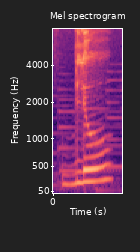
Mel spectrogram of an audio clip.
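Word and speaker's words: bleue: مذکر بلانش سفید مؤنث بلو آبی مؤنث یه او آخرش اضافه میشه تلفظش تغییر نمی‌کنه وق سبز مؤنث یه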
